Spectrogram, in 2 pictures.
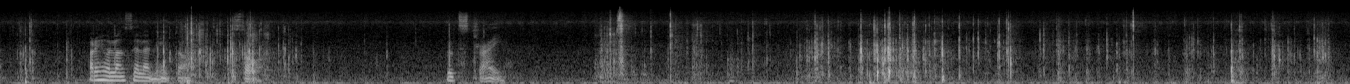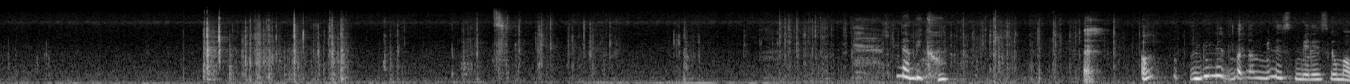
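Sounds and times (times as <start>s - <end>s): crunchy chewing: 5.9s - 14.1s, 15.4s - 25.5s.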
